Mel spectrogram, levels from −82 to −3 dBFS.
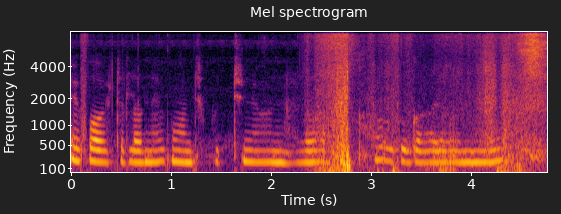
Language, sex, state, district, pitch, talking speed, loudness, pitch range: Telugu, female, Andhra Pradesh, Guntur, 200 Hz, 115 wpm, -21 LUFS, 195-210 Hz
